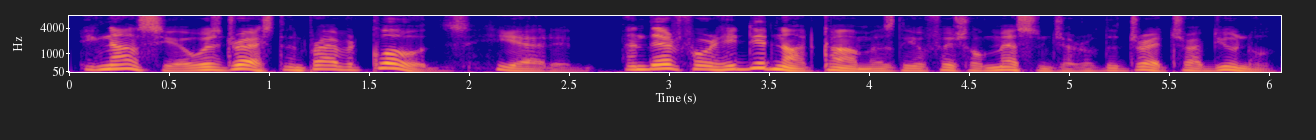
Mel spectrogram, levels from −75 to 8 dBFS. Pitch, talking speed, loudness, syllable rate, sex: 135 Hz, 220 wpm, -18 LUFS, 6.6 syllables/s, male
